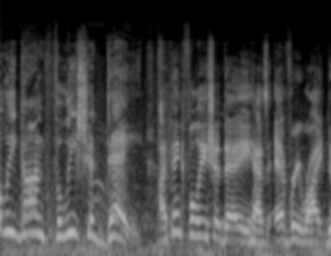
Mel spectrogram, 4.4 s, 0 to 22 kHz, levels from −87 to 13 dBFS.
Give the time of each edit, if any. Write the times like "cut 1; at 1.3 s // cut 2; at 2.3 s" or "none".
cut 1; at 2.0 s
